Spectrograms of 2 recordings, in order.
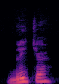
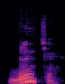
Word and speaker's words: Blücher: Depois com Heinrich Blücher, ou Blücher, depende da pronúncia aí, e ela foi casada de 1940 com ele até 1970.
